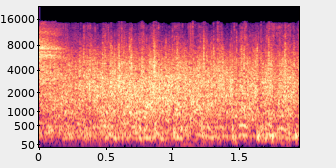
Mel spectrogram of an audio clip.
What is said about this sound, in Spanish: está el tren, está la lluvia, hay truenos.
